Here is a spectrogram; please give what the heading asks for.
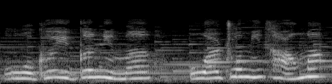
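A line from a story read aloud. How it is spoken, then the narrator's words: Plain. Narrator (Chinese): 亨利问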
